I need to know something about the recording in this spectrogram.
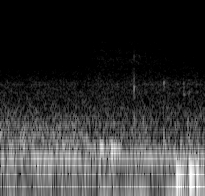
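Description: A pickaxe chips at stone with short knocks.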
